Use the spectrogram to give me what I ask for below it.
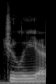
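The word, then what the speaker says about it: Giulia: name is um yeah who it's spelled g-i-u-l-i-a but it's julia or julia and um yeah she's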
